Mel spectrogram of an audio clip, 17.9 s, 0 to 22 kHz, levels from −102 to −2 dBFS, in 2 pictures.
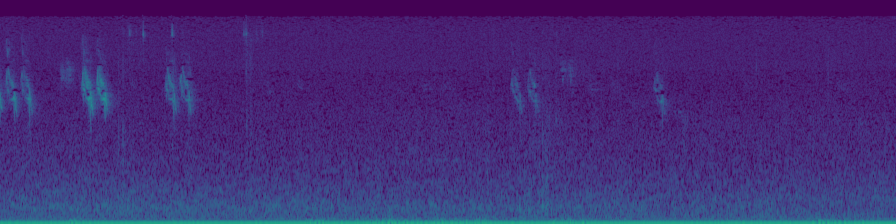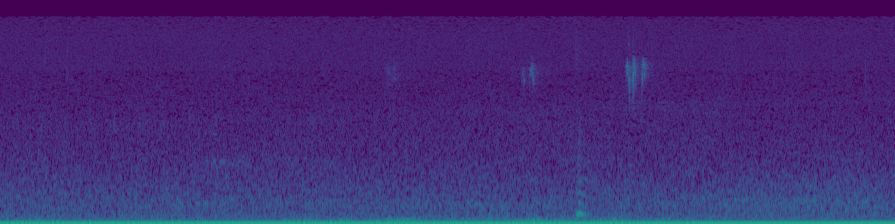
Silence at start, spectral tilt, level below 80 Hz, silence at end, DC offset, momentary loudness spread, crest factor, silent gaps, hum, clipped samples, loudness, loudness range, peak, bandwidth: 0 s; -3.5 dB/octave; -62 dBFS; 0 s; 0.4%; 7 LU; 20 dB; none; none; under 0.1%; -62 LUFS; 7 LU; -36 dBFS; 16.5 kHz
